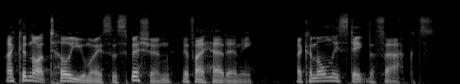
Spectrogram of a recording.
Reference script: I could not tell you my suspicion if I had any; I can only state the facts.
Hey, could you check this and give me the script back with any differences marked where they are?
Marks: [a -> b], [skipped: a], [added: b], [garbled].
I could not tell you my suspicion if I had any; I can only state the facts.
